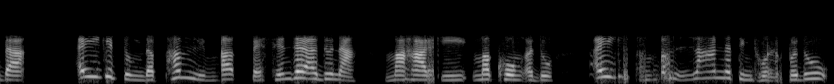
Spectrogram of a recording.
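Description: Speex codec damage runs through the whole clip. The speech sits in a narrow band from 200 Hz to 3.4 kHz and has the hoarse, grainy roughness of a CELP coder short of bits for its excitation, which fits a Speex stream at around 11 kbps. Unlike the swirly, watery artefacts of a transform codec, the coarseness here stays tied to the voicing itself.

VoIP packet loss concealed by the speech codec occurs four times. At 2.14 s about 80 ms are lost, and at 4.27 s about 60 ms. From 6.13 to 6.78 s, 340 ms of losses are scattered over roughly 600 ms, with no single gap longer than 60 ms. From 7.65 to 7.84 s, 100 ms are lost in runs of up to 40 ms. Each time, the decoder keeps extending its last pitch and filter, so the missing audio becomes a buzzy tone or coloured noise that fades, rather than a silent gap or click. The sound stays weak and smeared for a short while after the packets return, which is what distinguishes this from a plain dropout.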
